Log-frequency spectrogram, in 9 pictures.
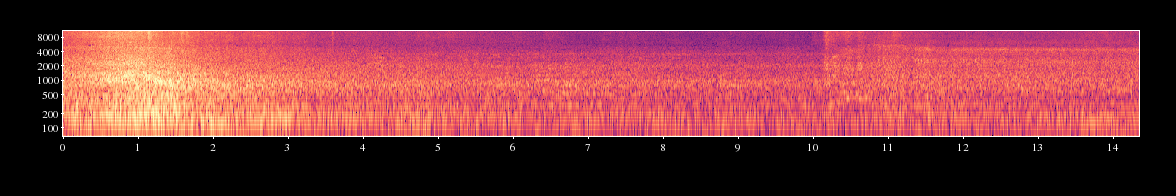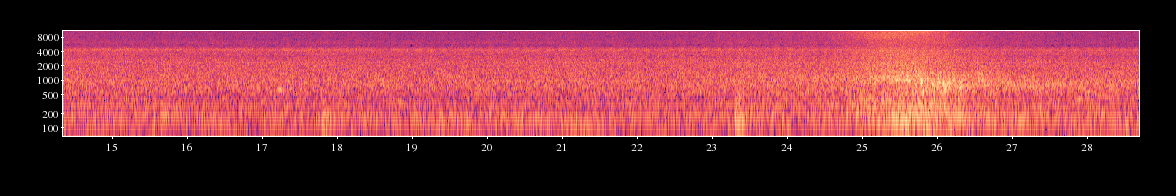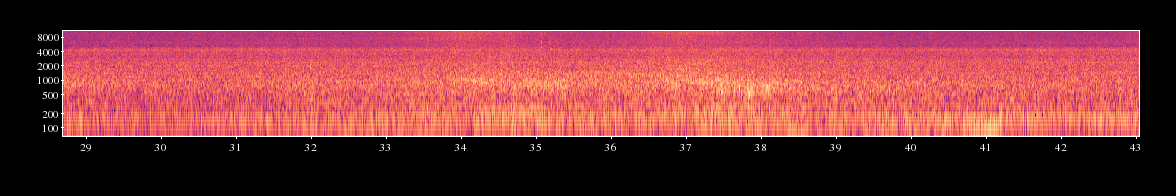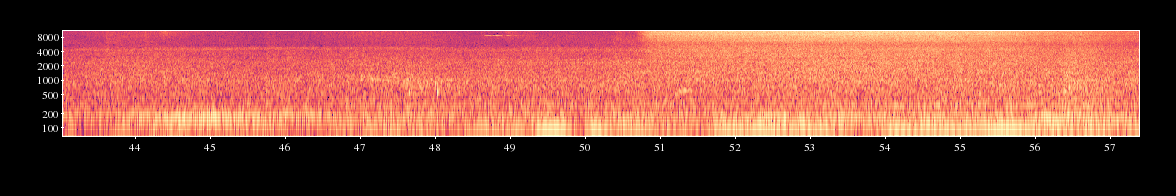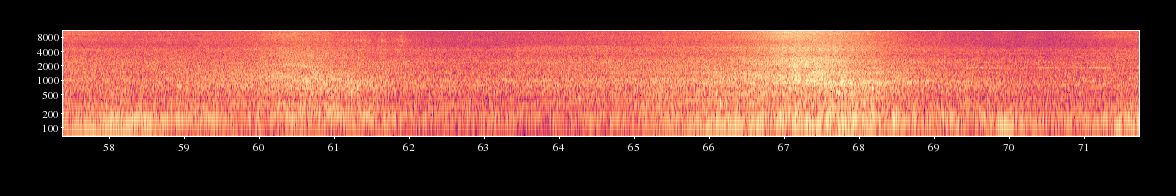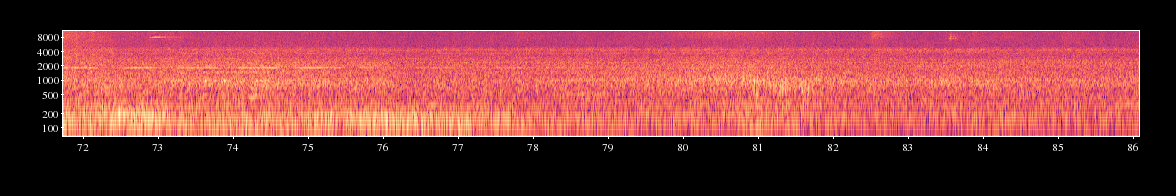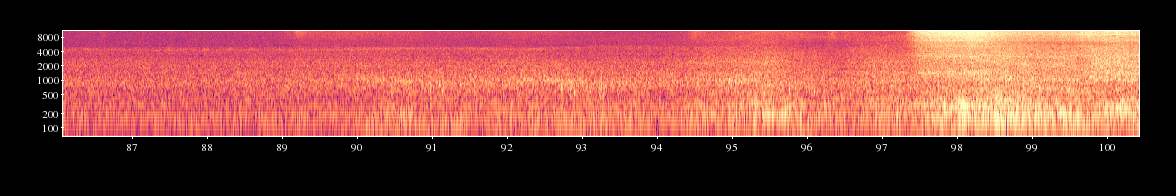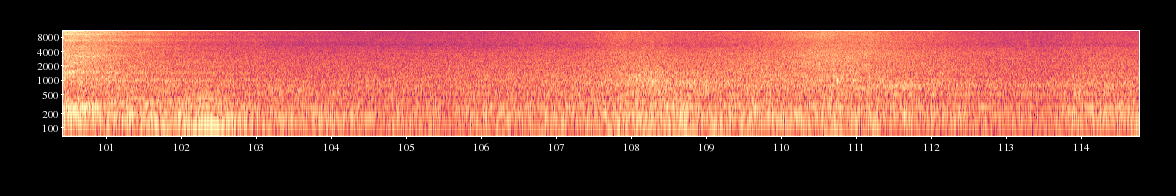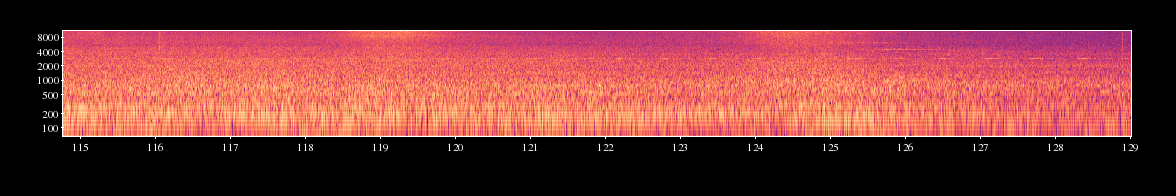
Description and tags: Bus leaving and passing cars
bus, car, pass-by, vehicle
